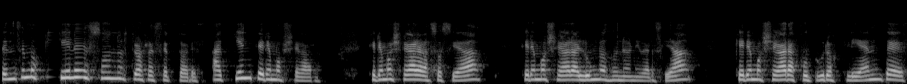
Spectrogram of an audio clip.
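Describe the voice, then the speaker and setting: A woman speaks at a moderate pace in a fairly high voice with a dark, mellow tone and lively intonation. The sound is dry and close with no echo, against a quiet background. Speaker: seminar speaker. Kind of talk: lecture.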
